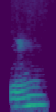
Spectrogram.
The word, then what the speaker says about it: Avon: The first syllable is a. avon. avon, Avon. Avon. avon. Okay, the vav is acting like a letter. The dot is its vowel. Avon.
